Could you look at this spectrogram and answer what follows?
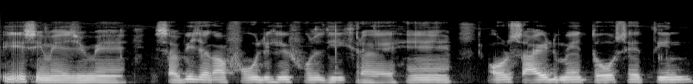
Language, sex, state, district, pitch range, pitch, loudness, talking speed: Hindi, male, Chhattisgarh, Bilaspur, 100-110 Hz, 105 Hz, -16 LUFS, 145 wpm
